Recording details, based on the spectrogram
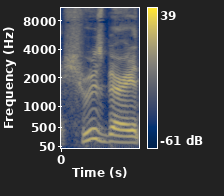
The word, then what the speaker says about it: Shrewsbury: There's a line of storms from Shrewsbury in the south up to Nantwich in the north.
